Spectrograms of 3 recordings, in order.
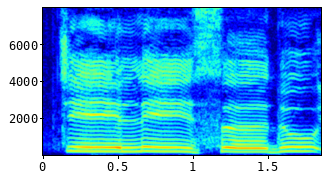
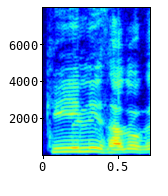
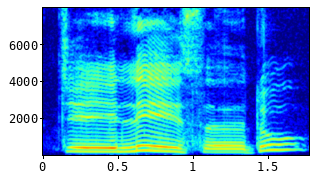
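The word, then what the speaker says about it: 基利斯督: 그리고 그리스도는 여기 있는 바와 같이 어떻게 했냐면 찔리스두 이렇게요. 찔리스두 중국 발음이 그렇다고 합니다. 여기 표기가 있어요. 찔리스두 이 시두가 아니고 스두라고 발음합니다.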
